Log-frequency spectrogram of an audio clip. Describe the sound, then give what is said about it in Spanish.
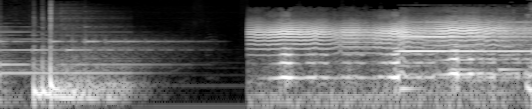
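After a brief metallic strike that rings out and fades to silence, a loud mosquito buzz starts up, a thin whining drone that wavers in pitch and keeps going steadily. “los mosquitos pican, molestan.”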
